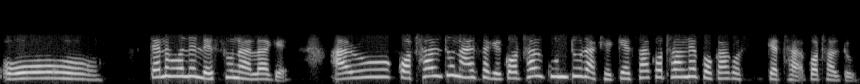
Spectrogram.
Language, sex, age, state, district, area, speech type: Assamese, female, 18-30, Assam, Kamrup Metropolitan, urban, conversation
